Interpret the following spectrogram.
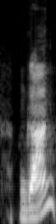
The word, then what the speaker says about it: gone: তারপরে past participle form কি বলি আমরা, গান, কেউ বলে কি গন, সমস্যা নেই, GONE এটার উচ্চারণ অনেকে গান বলে, কেউ আবার কি বলে গন বলে, কি বলে গান অথবা কি বলে গন।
